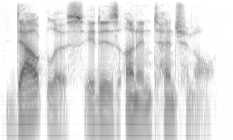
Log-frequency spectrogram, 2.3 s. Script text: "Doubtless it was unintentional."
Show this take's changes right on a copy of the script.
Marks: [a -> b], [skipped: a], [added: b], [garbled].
"Doubtless it [was -> is] unintentional."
